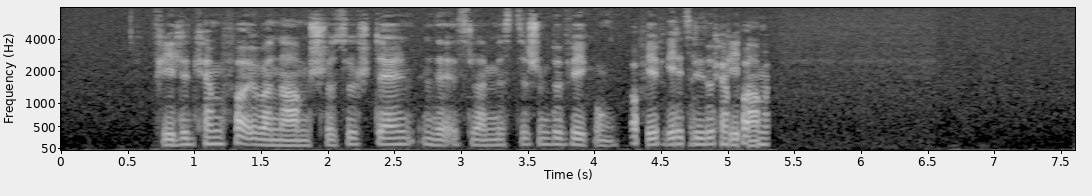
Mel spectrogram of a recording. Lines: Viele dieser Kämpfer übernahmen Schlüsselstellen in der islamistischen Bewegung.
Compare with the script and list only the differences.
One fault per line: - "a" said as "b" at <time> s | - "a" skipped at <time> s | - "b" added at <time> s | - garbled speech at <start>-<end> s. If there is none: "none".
- "dieser" skipped at 1.0 s
- garbled speech at 4.3-5.3 s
